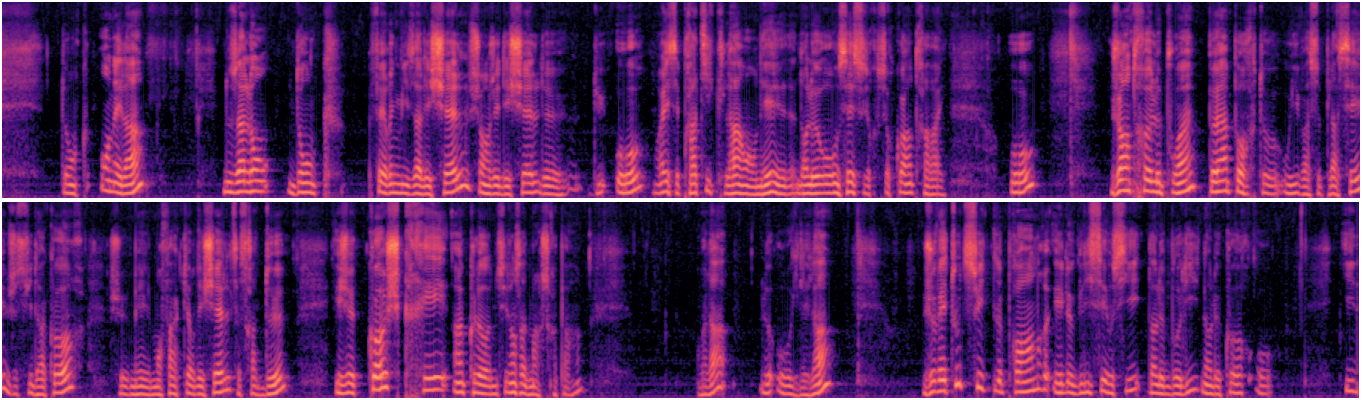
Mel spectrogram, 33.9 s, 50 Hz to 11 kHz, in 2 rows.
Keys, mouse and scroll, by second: 1.4 click, 12.2 click, 17.1 click, 17.6 click, 19.5 KP_2, 25.3 click, 26.1 scroll down 1, 26.5 scroll up 1, 29.7-31.9 drag, 33.7 click.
